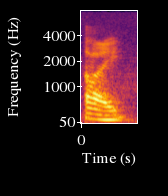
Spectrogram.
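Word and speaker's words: Ei: і у німецькій мові е і читається як ай і взагалі є навіть ціле слово яке складається з цього буквогосполучення і читається як I і означає яйце Ай оosten A це пасхальні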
